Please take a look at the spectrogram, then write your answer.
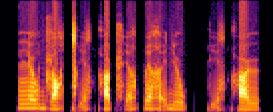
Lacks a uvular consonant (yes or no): no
